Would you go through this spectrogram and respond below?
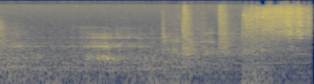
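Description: A glass orb shattering in the game Myst III Exile, a couple of sharp bright cracks and a final crash over a constant loud ambient game drone, with no talk.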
